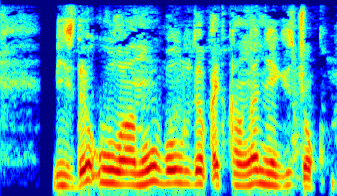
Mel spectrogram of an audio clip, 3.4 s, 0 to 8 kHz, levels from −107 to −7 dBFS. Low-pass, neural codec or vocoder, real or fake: 7.2 kHz; none; real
